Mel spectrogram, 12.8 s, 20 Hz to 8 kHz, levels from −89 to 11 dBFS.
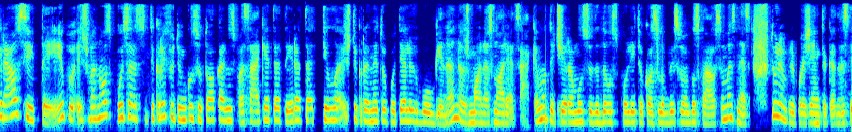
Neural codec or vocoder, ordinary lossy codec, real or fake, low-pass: codec, 24 kHz, 0.9 kbps, WavTokenizer, medium speech release version 2; AAC, 32 kbps; fake; 7.2 kHz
